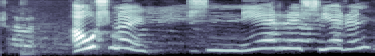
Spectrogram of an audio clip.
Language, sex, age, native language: Icelandic, male, 9, Icelandic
